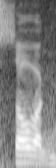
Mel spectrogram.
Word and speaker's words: Saucony: Tell us about Saucony brand in general. At first, What is the Saucony? It`s correctly to pronounce on American SAUcony.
